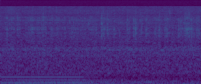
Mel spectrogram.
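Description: Mini water pump running under PWM motor control, a steady low hum that drops away about a second in.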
